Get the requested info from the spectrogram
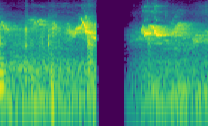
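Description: Small birds chirping in short, high calls, with a brief complete gap in the sound about halfway through.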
